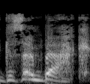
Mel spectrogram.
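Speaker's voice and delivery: weird, loud, slow breathy delivery. Imitating the weird breathy way a man says a line: weird breathy voice. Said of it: "It's this weird breathy way he says that line".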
